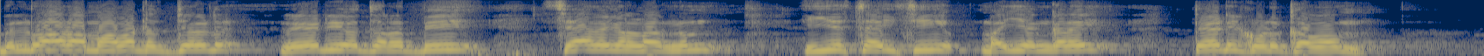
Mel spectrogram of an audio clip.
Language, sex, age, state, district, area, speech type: Tamil, male, 60+, Tamil Nadu, Mayiladuthurai, urban, read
